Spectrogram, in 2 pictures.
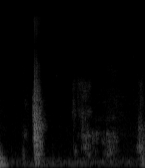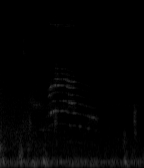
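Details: Kittens at dinnertime, being fed while one is helped to make weight; a single rising-falling meow near the end, with rustling, thumps and a woman's voice earlier.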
